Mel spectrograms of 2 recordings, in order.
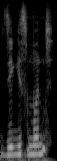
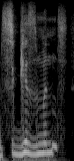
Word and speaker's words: Sigismund: me insane is that we're talking about the imperial fists and about ziggs mund yeah they're calling him sigismund which is probably how he pronounced it in english but that's yeah kind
